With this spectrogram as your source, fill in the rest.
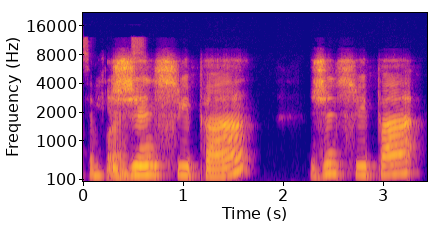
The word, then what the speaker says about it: je ne suis pas: Instead of je suis pas, it's je ne suis pas. Pronounce. Oui. Oui, on prononce le N. You have to pronounce the N.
